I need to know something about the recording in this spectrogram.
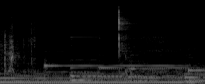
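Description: Soft background music of long, held notes, with one short sharp click about a second in as an oracle card is lifted from the spread.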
